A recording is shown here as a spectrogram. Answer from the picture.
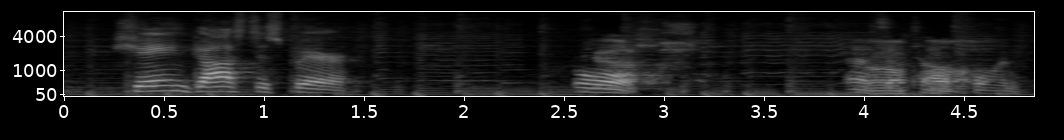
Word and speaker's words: Gostisbehere: Gostis be here. That's how it's spelled. Gostisbehere. Fair. Yeah, be here.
